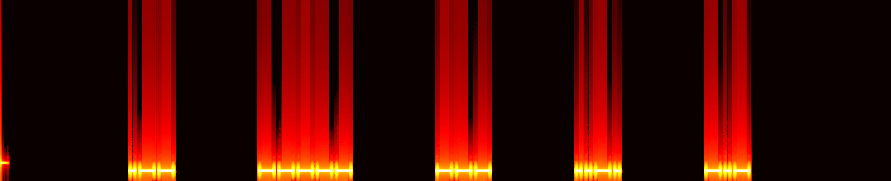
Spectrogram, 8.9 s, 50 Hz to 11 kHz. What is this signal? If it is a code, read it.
Morse code, heard as a keyed tone, about 25 wpm, spaced as for 9 wpm, 700 Hz. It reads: W0OFK
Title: USA Call Signs - 6x Character Spacing - 25wpm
